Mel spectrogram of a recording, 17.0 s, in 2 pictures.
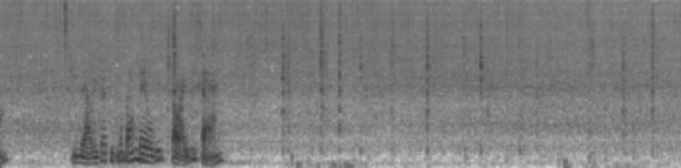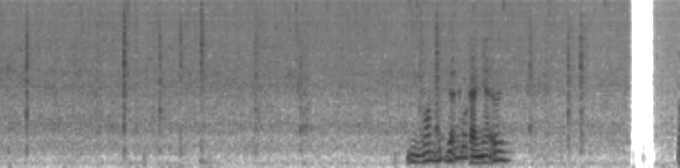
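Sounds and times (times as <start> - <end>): meat sizzling in a wok: 0.0 - 17.0
chopsticks clicking against a pan: 3.5 - 6.7, 7.3 - 9.0, 10.0 - 12.4, 15.1 - 15.9.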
